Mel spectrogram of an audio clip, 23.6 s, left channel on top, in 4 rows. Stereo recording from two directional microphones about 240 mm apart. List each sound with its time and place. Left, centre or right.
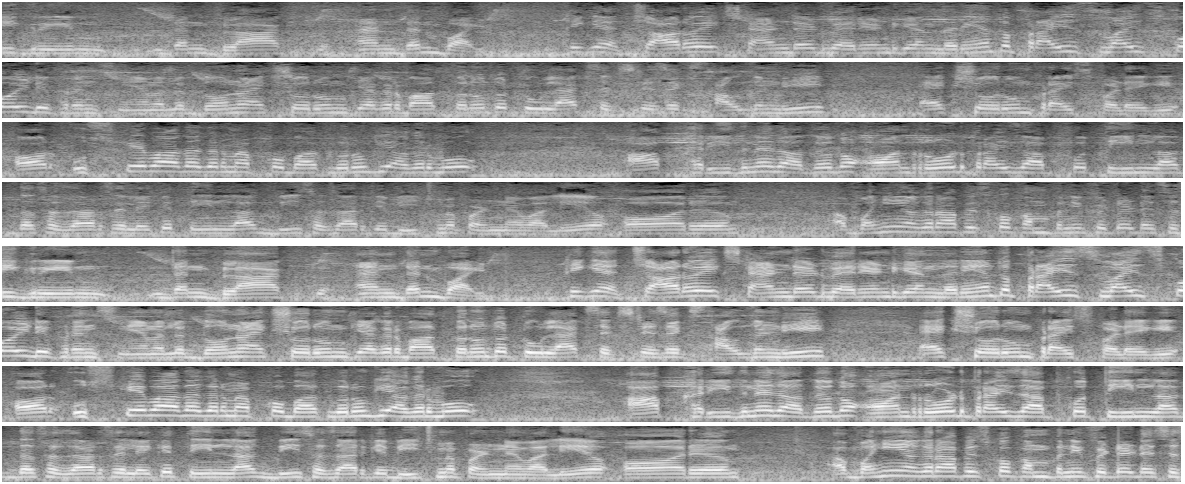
0.9 s speech: right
